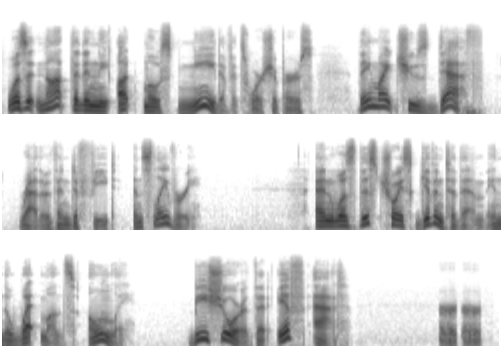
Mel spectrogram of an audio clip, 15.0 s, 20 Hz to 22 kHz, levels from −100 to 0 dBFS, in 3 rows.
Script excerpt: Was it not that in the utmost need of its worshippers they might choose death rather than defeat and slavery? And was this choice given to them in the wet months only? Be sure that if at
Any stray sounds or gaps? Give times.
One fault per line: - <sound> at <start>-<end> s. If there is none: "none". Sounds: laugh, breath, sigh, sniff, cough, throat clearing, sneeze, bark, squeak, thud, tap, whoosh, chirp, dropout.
- laugh at 14.3-14.8 s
